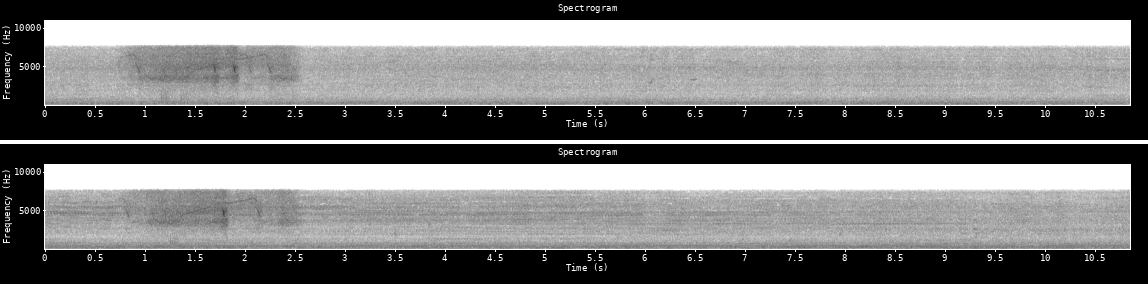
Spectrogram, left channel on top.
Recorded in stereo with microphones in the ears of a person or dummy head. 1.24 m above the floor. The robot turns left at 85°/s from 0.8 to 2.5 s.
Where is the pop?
No pop in this recording.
